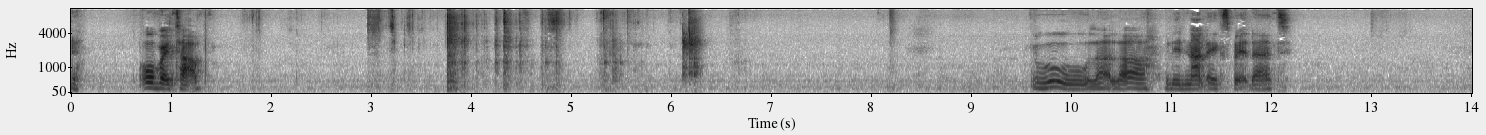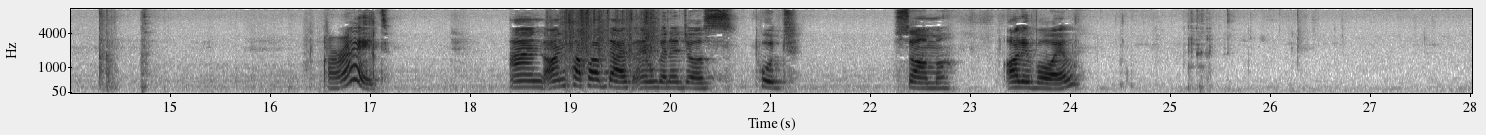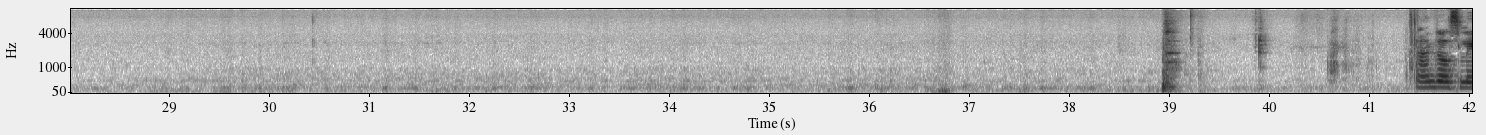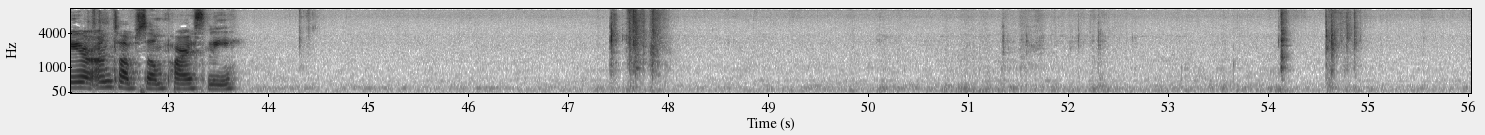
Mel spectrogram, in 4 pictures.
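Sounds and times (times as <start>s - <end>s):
food handled on foil: 3.0s - 6.7s, 18.6s - 20.2s, 47.4s - 48.1s
kitchen items knocking: 18.8s - 20.0s.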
